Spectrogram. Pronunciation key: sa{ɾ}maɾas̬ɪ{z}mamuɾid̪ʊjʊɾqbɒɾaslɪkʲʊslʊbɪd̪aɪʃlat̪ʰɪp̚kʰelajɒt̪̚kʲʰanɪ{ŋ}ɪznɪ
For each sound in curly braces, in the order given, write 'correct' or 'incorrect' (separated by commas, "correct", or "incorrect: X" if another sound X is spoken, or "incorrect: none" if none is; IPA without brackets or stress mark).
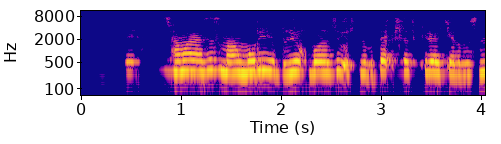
incorrect: none, correct, incorrect: m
